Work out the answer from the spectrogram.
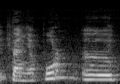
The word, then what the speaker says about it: Тханьяпон: тонизирующий чай гинко билоба производства хотя по или таня пор проще произносить именно так и данный травяной сбор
